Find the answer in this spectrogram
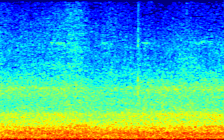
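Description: Steady city street traffic noise, a low rumble with a hiss over it.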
